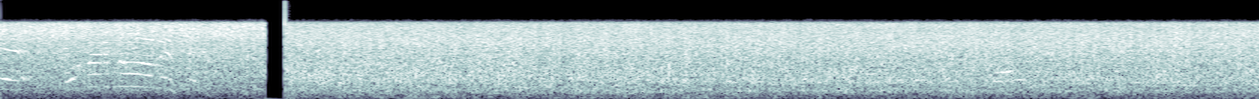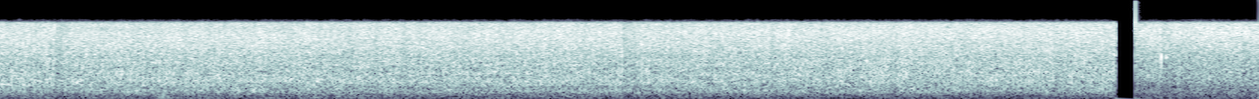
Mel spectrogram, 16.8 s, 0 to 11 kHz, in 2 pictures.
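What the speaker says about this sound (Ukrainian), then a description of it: "Метрів 10 має Нарінецький водоспад, він спускається по градусом десь порядка 75 градусів." The roughly 10-metre Narinets waterfall in Ukraine roars in a dense, continuous rush, close and loud, with no breaks except two brief cuts.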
